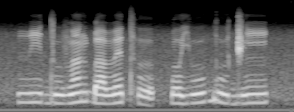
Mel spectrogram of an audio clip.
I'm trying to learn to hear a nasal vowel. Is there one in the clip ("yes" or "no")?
yes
